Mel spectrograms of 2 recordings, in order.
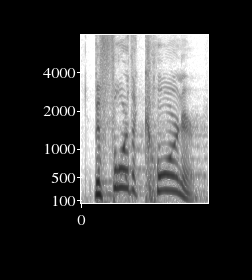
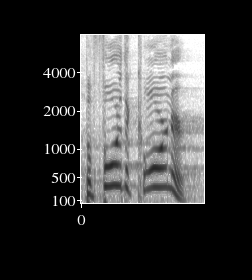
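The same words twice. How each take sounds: First: Said in the usual way. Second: "Before the corner" said much higher and stressed; emphatic. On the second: Shown as a demonstration. Pastor telling congregation of the miracle, emphatic and high.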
